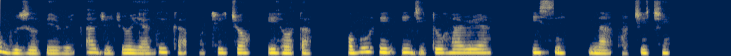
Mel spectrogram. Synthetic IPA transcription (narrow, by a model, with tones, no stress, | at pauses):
o˦ɡu˨zo˨be˨ɾe˨a˦d͡ʒo˨d͡ʒo˦ja˦dɪ˦kʰa˨ɔ˨t͡ʃɪ˦t͡ʃɔ˦ | ɪ˦ɦɔ˦ta˦ | ɔ˨bʊ˦ɣɪ˦i˦d͡ʒi˨to˦ɦa˦ɾɪ˦a˦ | i˦si˦ | na˨ɔ˨t͡ʃɪ˦t͡ʃɪ˦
